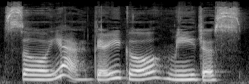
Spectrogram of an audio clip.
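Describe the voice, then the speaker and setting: A woman's voice: on the high side, slow, creaky. A woman with a Jamaican accent giving a chatty, instructional voice-over as a home cook talking to her viewers. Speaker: home cook, video host. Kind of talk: casual cooking voice-over.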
